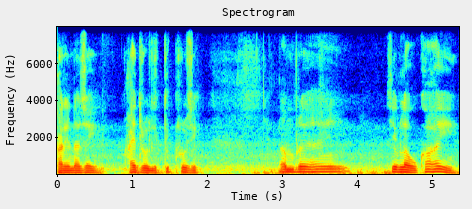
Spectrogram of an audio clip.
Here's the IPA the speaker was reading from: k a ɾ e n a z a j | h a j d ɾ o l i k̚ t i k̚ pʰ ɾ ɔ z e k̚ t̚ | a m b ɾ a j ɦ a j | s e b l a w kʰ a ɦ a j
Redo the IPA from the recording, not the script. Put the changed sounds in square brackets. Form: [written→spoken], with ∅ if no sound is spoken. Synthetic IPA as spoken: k a ɾ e n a z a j | h a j d ɾ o l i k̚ t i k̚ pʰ ɾ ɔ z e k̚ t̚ | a m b ɾ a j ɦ a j | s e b l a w kʰ a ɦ a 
